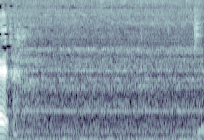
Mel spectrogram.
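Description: Low, steady background rumble with a faint steady hum, and no clear events.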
